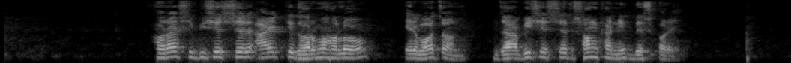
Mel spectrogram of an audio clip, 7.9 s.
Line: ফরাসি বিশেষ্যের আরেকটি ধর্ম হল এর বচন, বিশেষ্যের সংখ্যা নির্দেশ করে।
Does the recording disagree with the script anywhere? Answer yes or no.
yes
